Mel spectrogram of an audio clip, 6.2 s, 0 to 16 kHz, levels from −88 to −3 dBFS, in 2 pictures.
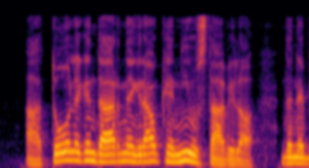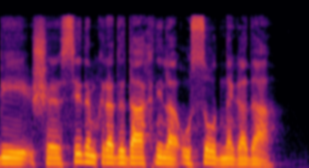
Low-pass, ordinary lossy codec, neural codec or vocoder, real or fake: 10.8 kHz; MP3, 96 kbps; none; real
